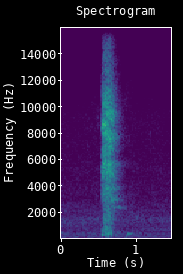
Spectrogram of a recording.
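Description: One sudden, sharp hissing burst of air; a single sneeze.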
